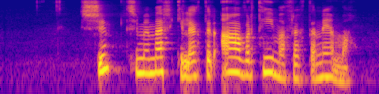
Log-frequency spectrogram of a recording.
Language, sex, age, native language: Icelandic, female, 30-39, Icelandic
